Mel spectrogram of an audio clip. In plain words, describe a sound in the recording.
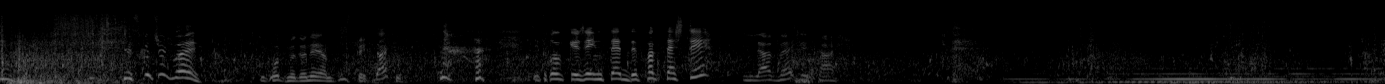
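Water sloshes steadily as someone swims.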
